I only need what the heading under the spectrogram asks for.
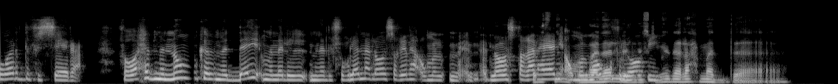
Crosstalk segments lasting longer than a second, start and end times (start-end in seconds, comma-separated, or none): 5.3-6.6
